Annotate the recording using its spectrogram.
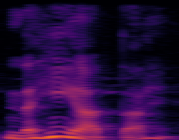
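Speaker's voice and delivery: "नहीं आता है" as one joined phrase; no pause after नहीं. Shown as a demonstration. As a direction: keep "नहीं" linked to "आता है". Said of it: "कोमा ना लगाने से".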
